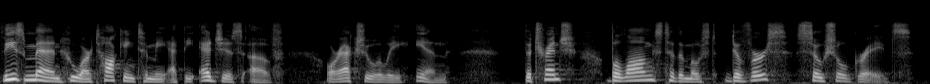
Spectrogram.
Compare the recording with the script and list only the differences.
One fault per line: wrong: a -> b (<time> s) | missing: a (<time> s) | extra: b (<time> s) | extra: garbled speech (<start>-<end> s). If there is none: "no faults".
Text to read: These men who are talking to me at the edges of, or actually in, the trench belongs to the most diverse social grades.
no faults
